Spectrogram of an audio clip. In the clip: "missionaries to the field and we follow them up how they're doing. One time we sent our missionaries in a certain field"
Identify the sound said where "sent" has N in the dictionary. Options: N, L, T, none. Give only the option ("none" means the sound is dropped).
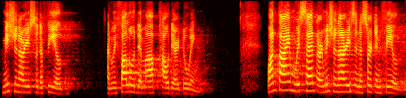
N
